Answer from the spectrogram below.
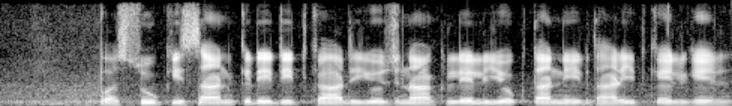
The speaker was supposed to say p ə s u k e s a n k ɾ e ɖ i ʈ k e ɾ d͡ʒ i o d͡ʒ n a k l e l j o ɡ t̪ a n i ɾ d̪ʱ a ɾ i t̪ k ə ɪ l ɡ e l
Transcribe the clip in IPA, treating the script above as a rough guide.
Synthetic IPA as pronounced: p ə s u k i s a n k ɾ e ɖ i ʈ k a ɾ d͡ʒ j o d͡ʒ n a k l e l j o ɡ t̪ a n i ɾ d̪ʱ a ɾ i t̪ k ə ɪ l ɡ e l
